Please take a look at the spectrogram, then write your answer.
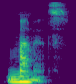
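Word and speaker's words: Mametz: So one of the poems is Mammothwood and that first word is pronounced mammoths with the emphasis on the first syllable mammoths.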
